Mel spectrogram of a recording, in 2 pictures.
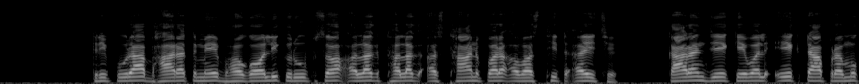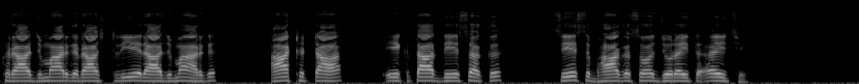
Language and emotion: Maithili, neutral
